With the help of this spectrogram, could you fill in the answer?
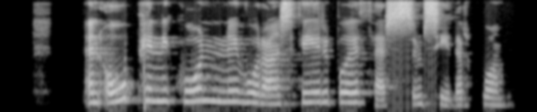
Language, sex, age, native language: Icelandic, female, 30-39, Icelandic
